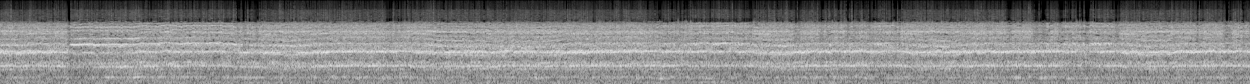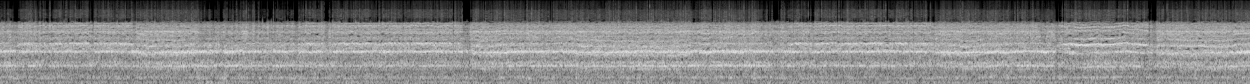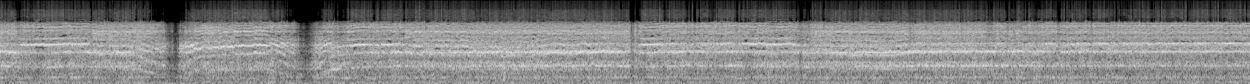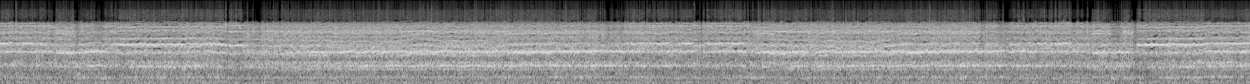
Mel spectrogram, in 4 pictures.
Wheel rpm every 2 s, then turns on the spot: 220, 230, 220, 230, 230, 230, 230, 230, 230, 220, 230, 220, 220, 150, 170, 220, 220, 230, 230, 220, 210, 220, 230, 220, 220.
none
